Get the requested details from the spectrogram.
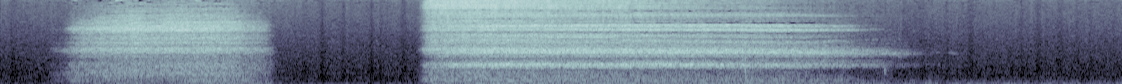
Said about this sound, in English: Take a few deep breaths.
